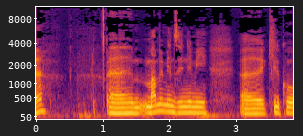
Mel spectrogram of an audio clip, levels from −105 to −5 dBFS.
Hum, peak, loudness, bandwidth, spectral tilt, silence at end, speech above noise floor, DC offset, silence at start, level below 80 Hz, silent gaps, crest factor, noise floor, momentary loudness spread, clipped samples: none; -6 dBFS; -21 LUFS; 11 kHz; -7.5 dB/octave; 0 s; 24 dB; under 0.1%; 0 s; -46 dBFS; none; 16 dB; -44 dBFS; 18 LU; under 0.1%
